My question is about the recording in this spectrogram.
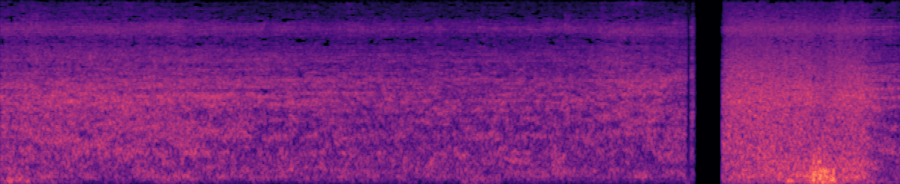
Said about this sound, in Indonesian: jadi buat apa di sini pun udah enak sejuk banget sejuk banget pas lagi hujan terus ditemani deburan air yang bergerak ke bawah mengikuti aliran air sungai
